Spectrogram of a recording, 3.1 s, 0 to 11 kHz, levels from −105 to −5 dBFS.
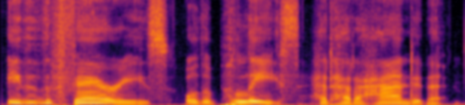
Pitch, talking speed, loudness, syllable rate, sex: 200 Hz, 230 wpm, -19 LUFS, 5.9 syllables/s, female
